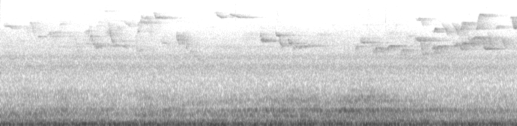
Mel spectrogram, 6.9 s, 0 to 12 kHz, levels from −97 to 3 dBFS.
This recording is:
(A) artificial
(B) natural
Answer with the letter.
B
